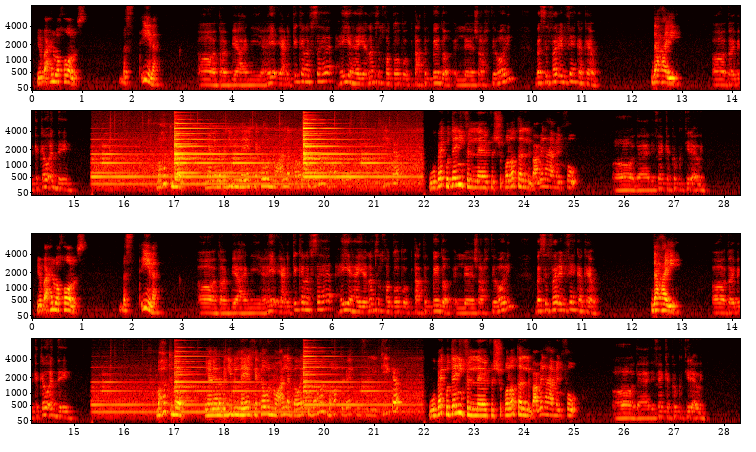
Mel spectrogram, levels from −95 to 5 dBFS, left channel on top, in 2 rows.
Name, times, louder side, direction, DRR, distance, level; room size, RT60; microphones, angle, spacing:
voice 1, 0.1-1.1 1.7-2.6 12.4-12.9 16.6-17.3 17.6-21.6 22.1-25.0, right 3 dB, 50° right, 0.4 m, -31 dB
voice 2, 3.3-9.7 10.1-11.3 13.6-15.0 25.8-27.6, right 1 dB, 75° right, 1.4 m, -41 dB
Church bell, 15.3-22.0, left 8 dB, 55° left, 0.4 m, -30 dB
2.4 x 2.4 x 2.2 m
head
